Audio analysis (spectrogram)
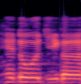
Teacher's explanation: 혀의 앞 위치가 비슷하기 때문에 지를 발음할 때는 혀를 거의 움직이지 않아도 돼요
